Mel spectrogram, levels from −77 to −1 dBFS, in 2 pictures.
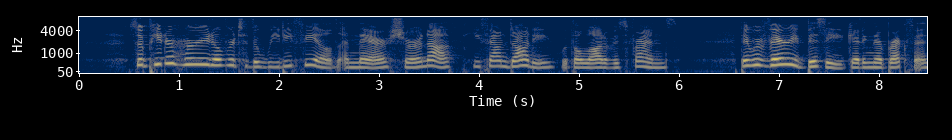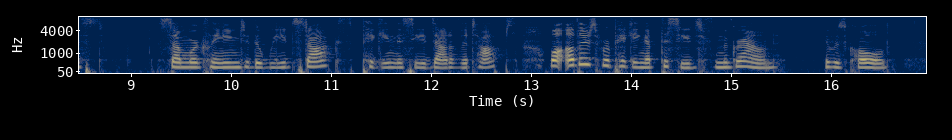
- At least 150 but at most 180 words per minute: No, average, 195 wpm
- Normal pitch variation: Yes, average, 4.6 semitones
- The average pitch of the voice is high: Yes, high, 215 Hz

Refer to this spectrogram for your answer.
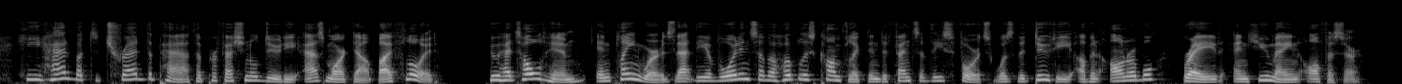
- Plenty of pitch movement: Yes, wide, 8.9 semitones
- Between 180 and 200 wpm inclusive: Yes, average, 190 wpm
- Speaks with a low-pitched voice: No, medium, 165 Hz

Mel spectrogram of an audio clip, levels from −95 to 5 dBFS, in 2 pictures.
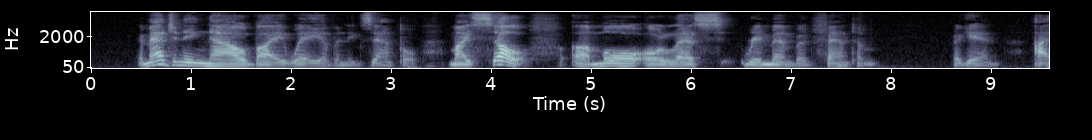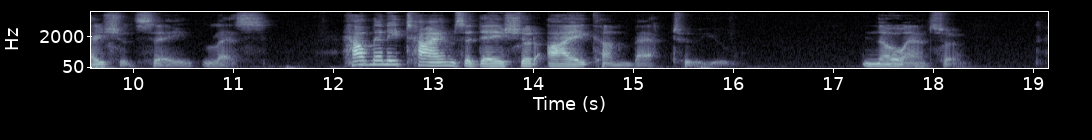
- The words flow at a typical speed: No, slow, 100 wpm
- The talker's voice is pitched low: Yes, low, 110 Hz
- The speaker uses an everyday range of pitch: Yes, average, 4.2 semitones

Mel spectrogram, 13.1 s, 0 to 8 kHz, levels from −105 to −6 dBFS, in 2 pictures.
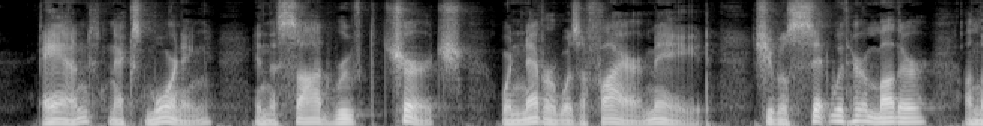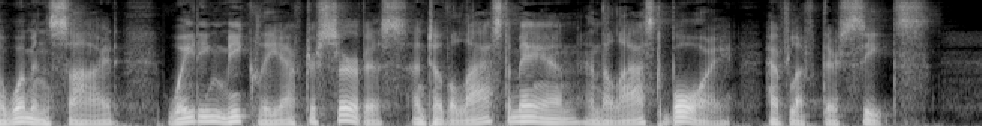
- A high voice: No, very low, 90 Hz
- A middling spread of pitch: No, wide, 6.3 semitones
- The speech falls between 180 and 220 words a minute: Yes, average, 185 wpm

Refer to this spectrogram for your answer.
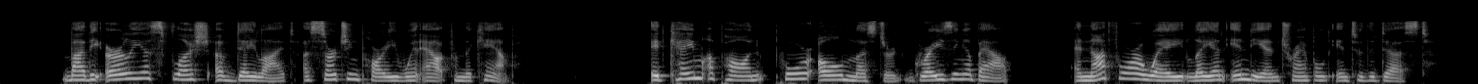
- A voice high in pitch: Yes, high, 195 Hz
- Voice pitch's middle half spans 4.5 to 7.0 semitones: No, average, 4.1 semitones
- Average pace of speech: No, slow, 130 wpm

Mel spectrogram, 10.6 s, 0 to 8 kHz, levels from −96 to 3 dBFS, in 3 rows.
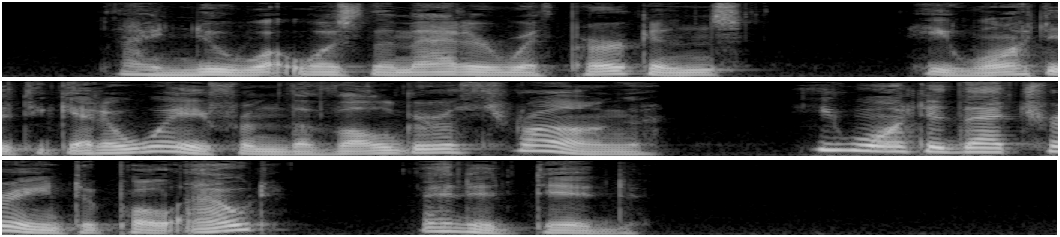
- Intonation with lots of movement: Yes, wide, 8.6 semitones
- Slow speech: No, average, 155 wpm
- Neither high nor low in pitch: No, low, 110 Hz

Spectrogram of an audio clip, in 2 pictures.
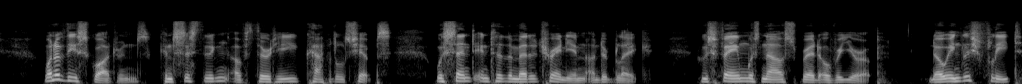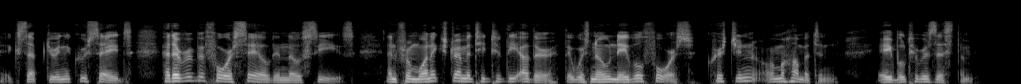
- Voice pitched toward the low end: Yes, low, 125 Hz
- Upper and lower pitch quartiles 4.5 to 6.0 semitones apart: No, average, 4.0 semitones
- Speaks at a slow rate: No, average, 165 wpm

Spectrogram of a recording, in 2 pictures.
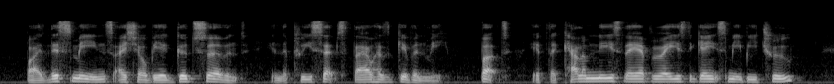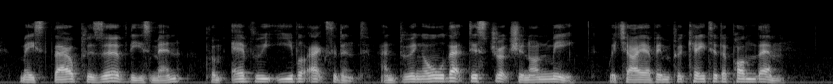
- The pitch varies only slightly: No, average, 3.8 semitones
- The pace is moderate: Yes, average, 180 wpm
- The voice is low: Yes, low, 120 Hz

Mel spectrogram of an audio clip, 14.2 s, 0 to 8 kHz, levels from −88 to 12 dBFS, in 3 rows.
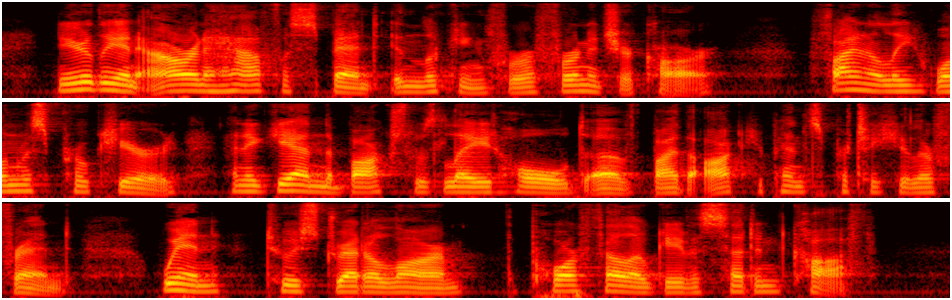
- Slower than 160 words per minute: No, average, 185 wpm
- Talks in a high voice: No, low, 135 Hz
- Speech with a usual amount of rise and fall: Yes, average, 3.2 semitones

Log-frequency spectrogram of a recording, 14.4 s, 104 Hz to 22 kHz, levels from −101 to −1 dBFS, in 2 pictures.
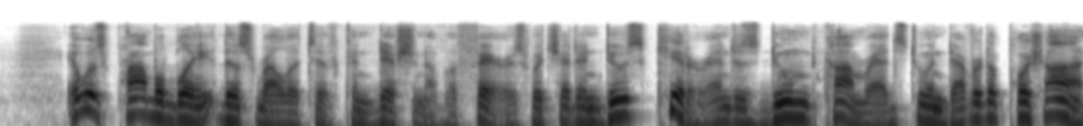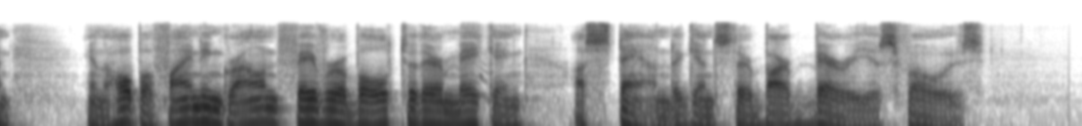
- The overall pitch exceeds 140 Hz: No, low, 105 Hz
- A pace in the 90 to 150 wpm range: No, average, 160 wpm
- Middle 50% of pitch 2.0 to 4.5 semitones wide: No, wide, 5.4 semitones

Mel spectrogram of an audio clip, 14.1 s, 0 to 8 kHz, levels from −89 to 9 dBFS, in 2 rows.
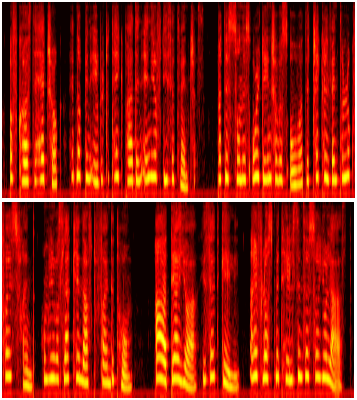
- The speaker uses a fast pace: Yes, fast, 245 wpm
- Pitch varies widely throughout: No, average, 3.7 semitones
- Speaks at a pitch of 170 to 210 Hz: No, very high, 300 Hz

